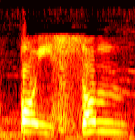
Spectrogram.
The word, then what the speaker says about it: Poisson: Exactamente, y aparecen talentos nuevos como Poisson, sí, o Poisson por pronunciar en español, ¿verdad?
